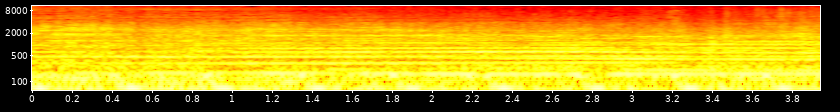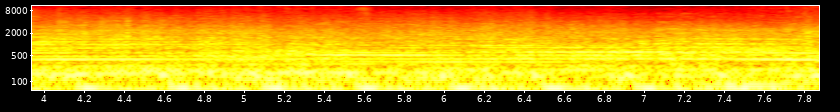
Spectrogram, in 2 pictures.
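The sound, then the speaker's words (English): A dense, loud roar of GT race car engines runs the whole time, with pitch shifting slightly as cars stream past at speed, the last being Fizzy Keller in the number 51 AF Corse Ferrari. No one speaks. “That last one was Fizzy Keller in the 51 AF Corse Ferrari.”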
